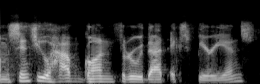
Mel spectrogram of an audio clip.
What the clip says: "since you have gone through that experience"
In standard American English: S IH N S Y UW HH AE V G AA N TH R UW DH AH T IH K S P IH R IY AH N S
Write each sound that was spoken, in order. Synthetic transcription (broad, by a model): S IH N S Y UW HH AE V G AA N TH R UW DH AH T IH K S P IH R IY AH N S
